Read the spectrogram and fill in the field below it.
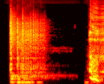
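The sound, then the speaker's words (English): Dice clatter and rattle across a hard surface in a bright, scattered burst that trails off as a player rolls for a lore library check in a tabletop game, then after a short pause a second loud clatter of tumbling dice begins. “I'd like to roll lore library to see if I can figure out more info about the spell.”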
